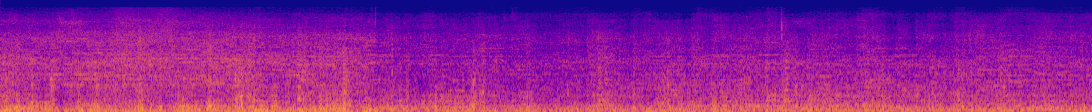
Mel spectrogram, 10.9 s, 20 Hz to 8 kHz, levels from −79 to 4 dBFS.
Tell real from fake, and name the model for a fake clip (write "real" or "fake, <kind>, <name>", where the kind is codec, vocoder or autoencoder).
fake, codec, SNAC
